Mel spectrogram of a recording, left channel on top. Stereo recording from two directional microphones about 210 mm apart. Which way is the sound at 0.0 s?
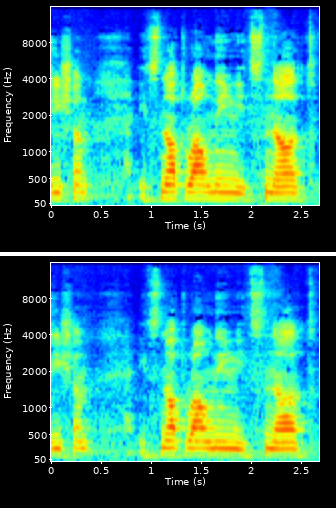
20° left (ahead or behind).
